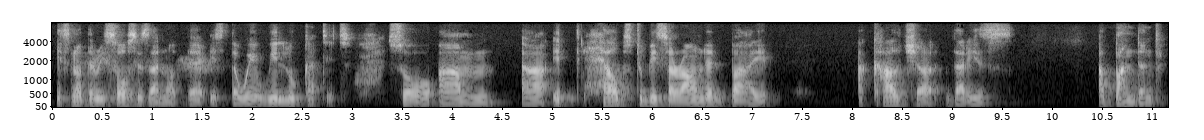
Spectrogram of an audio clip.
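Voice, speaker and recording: A man's voice: on the low side, steady tone, takes it slowly. A man from Kenya, an author, explaining his ideas as an interview guest in a thoughtful way with fillers and restarts. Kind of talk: radio interview conversation.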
